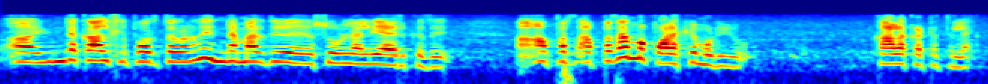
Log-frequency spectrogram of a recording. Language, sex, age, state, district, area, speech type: Tamil, female, 45-60, Tamil Nadu, Coimbatore, rural, spontaneous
